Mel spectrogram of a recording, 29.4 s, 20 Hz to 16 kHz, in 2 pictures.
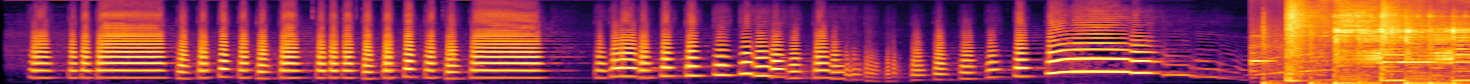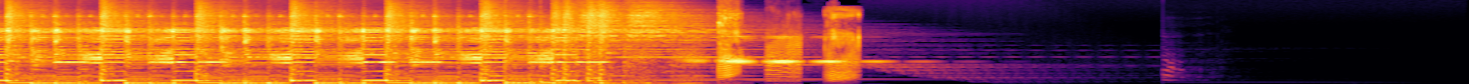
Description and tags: Fanfare for the Slightly Uncommon Man (draft #1)
Fanfare for the Slightly Uncommon Man
Arranged and composed by His Majesty's Faithful Squire Rabitron.
with a little twist by King Wrong.
Contains sample taken from "Fanfare Jazz" by neonaeon.
Thank you
fanfare, sample, theme, fruity, loops, song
